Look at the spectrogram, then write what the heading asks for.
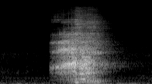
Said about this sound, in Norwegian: Det er den, spesielt den hosten der. Ja, den kom akkurat nå. Det gjorde faktisk det.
